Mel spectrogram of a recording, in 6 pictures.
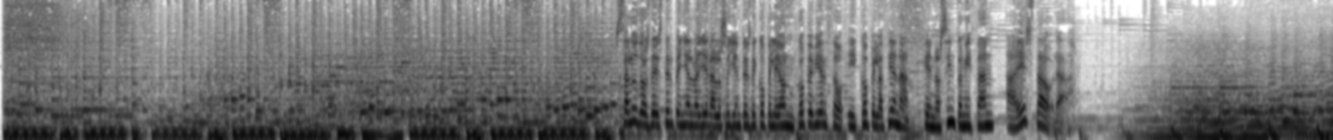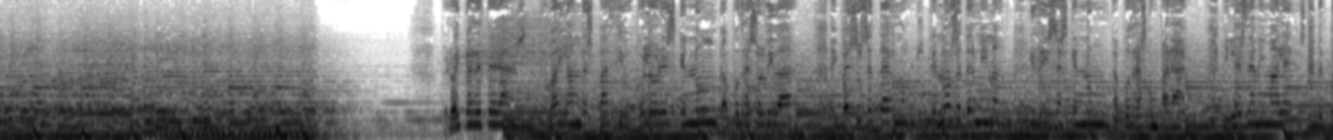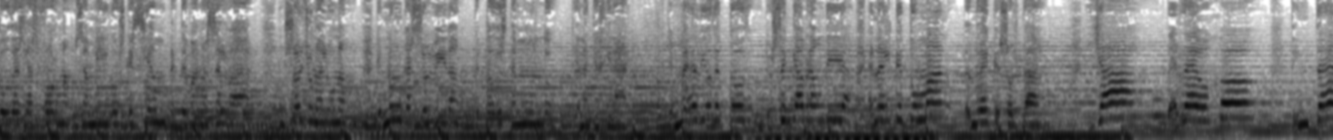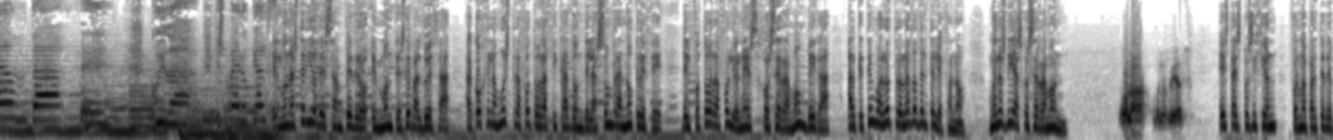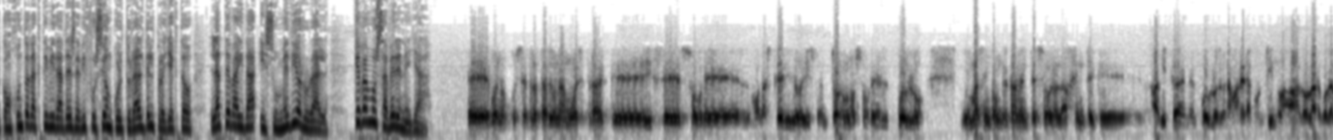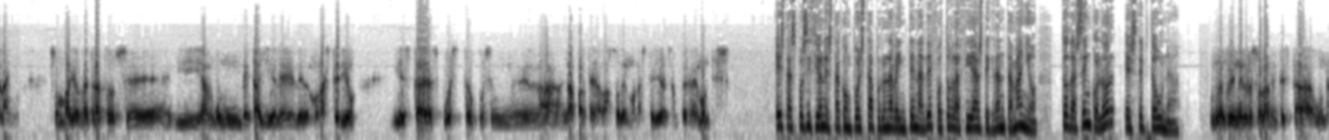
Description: El monasterio de Montes de Valdueza acoge la muestra fotográfica Donde la sombra no crece (Entrevista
